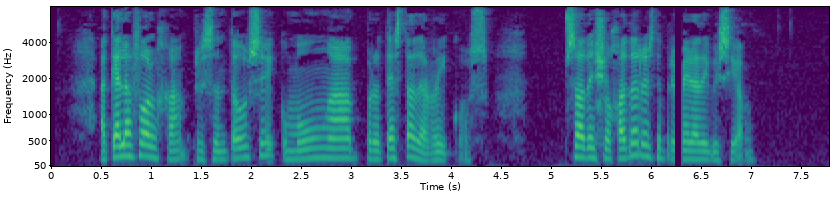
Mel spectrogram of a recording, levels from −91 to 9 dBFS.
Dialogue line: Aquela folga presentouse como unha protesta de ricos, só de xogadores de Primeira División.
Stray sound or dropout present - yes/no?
yes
